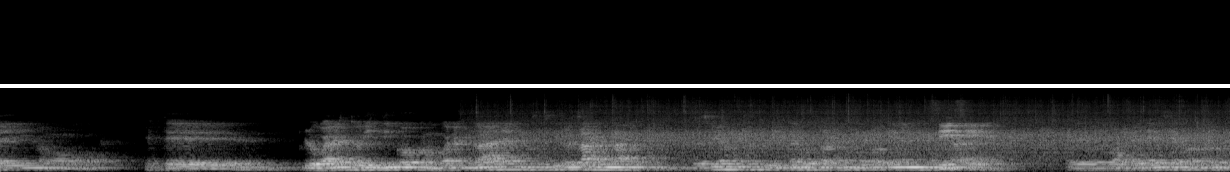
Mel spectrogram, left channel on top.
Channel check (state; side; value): silent; left; digital silence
